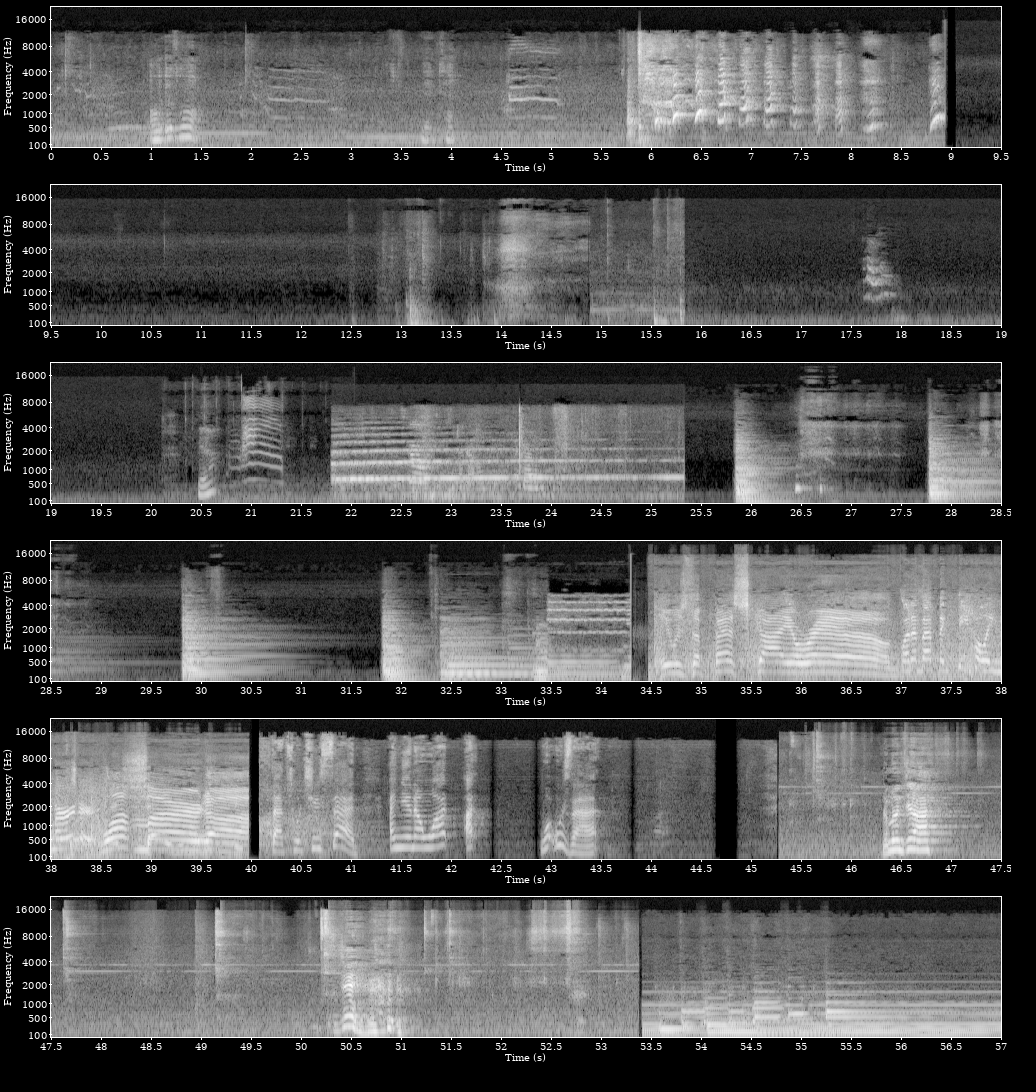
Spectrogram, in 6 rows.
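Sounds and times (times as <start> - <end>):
deep piano chords: 21.8 - 26.5, 27.8 - 29.0, 29.8 - 31.0, 31.8 - 36.3, 53.0 - 57.0
person laughing: 26.4 - 27.5, 28.2 - 28.8, 50.4 - 51.2.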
